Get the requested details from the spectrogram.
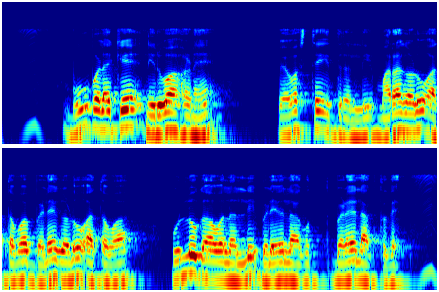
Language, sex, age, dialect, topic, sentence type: Kannada, male, 18-24, Mysore Kannada, agriculture, statement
